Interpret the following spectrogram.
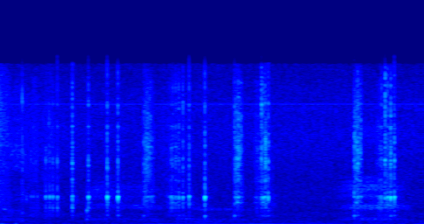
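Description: Faint scattered clicks and light taps as a hot glue gun is squeezed and pressed against a small pendant and its pin, the gun not quite hot enough to let the glue flow.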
